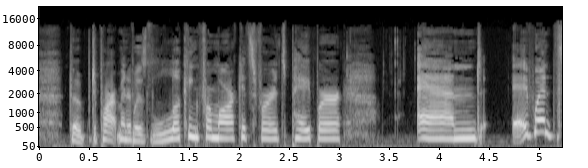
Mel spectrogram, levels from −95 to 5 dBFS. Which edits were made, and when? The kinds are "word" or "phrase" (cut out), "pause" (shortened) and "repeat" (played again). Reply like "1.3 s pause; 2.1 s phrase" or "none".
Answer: 0.9 s word

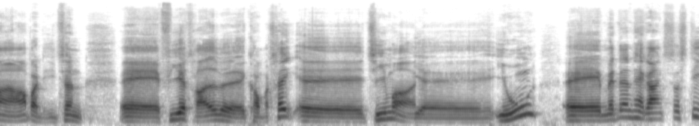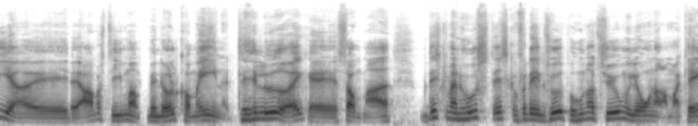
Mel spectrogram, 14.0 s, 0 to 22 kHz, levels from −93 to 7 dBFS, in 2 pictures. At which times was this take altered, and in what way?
4.1 s word; 4.9 s word; 7.7 s word; 8.4 s word; 10.6 s word

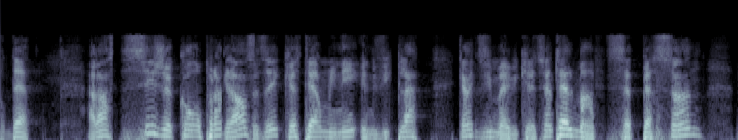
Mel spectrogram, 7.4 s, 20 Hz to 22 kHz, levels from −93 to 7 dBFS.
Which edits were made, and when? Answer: 1.1 s word; 2.2 s word; 2.5 s word; 3.0 s word; 3.9 s word; 4.7 s word; 5.5 s word; 5.9 s word

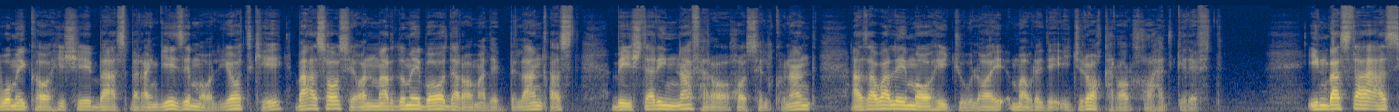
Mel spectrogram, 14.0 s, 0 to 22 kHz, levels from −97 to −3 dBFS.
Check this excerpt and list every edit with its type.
2.9 s pause; 5.5 s word

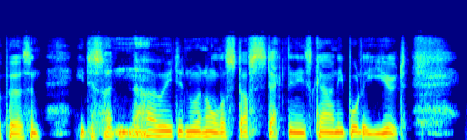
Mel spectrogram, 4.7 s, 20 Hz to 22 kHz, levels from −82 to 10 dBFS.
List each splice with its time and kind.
3.6 s word

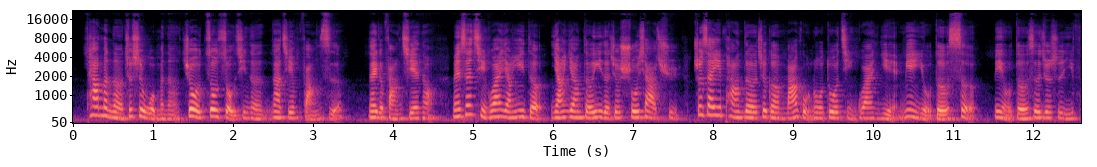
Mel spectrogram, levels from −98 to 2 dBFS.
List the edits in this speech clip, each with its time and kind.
3.5 s pause; 4.7 s pause; 7.7 s pause

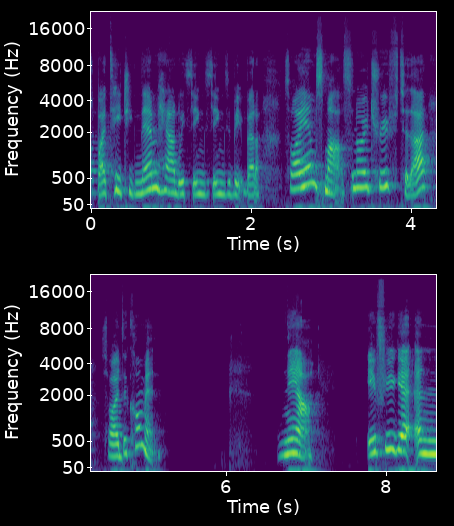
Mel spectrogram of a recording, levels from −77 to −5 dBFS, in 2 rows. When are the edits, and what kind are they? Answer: 1.1 s word; 1.4 s repeat; 3.2 s word; 4.7 s word

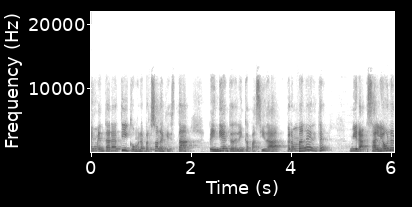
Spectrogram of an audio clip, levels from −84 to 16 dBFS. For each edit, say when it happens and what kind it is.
none

